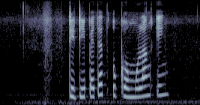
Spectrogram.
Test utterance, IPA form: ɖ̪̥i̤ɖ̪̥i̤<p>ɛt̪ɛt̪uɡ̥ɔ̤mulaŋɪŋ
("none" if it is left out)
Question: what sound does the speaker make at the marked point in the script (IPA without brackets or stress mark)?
p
